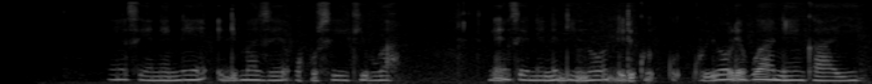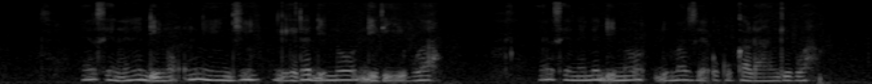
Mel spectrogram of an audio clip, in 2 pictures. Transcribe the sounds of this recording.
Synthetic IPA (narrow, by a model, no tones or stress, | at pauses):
e̞nse̞ːne̞ne̞ðimaze̞o̞kusiːkʰiβwa | ŋɡe̞̰nse̞ːne̞ne̞ðino̞ikujo̞ːle̞βwane̞ːŋkaːji | e̞nse̞ːne̞ne̞ðino̞̰uniːɲɟiŋɡe̞ːɾaðino̞ðiɾḭːβwa | ense̞ːne̞ne̞ðḭno̞limaze̞̰ʔo̞kukalaːŋɡiβwa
